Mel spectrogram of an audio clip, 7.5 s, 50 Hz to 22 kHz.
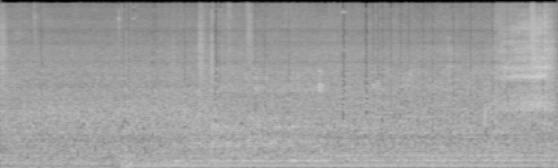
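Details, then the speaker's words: Samsung DW-ADR5061UG dishwasher in its drain phase after rinse during a cleaning run for bad odor, 1:39 remaining: a steady low drain pump hum starts suddenly and holds under the wash noise, normal drain. "and now it's draining 39 which is 100 which is an hour and 39 minutes right now"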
